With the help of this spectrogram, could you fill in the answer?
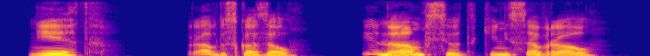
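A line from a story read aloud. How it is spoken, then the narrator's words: Sighing. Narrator (Russian): вздохнул Тайриль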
